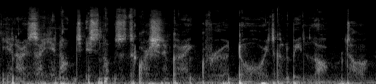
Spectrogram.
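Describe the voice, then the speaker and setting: A man whispering a casual, unscripted ASMR ramble in a breathy voice, meandering along close to the microphone. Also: quick pace, bright, forceful tone. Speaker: ASMR video host.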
